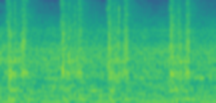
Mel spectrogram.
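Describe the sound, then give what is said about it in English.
A steady electric motor hum runs throughout, with four bursts of mechanical typing clatter at roughly even intervals as someone types on the keyboard of an Enigma cipher machine combined with a teletype, fairly loud. No one speaks. “You can hear the humming noise of the motor. And if I type on the keyboard,”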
